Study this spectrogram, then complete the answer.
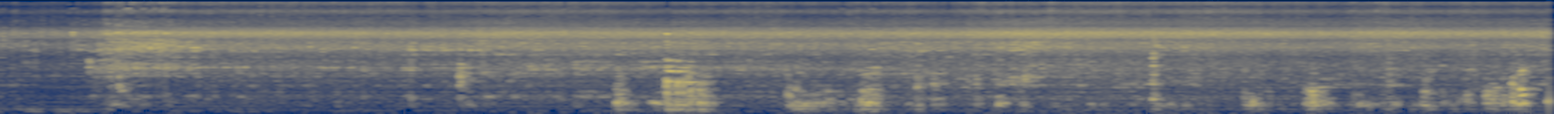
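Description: Mutton frying with ginger and garlic in a pot gives a steady bright sizzle, broken by scattered clinks and scrapes of a spoon stirring against the metal.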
